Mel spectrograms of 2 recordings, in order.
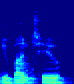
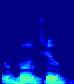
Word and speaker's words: Ubuntu: to call this ubuntu there's many ways of pronouncing ubuntu it's ubuntu i call it ubuntu um but the real official way of saying it is ubuntu i just find it sounds really strange because i've always called it ubuntu and i've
